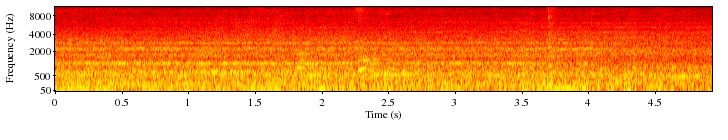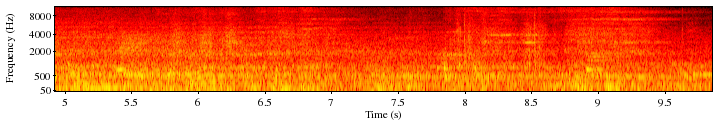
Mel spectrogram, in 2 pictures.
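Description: Two coupled Hitachi Class 805 Evero bi-mode units departing the platform and running past, a steady rail running noise with a steady whine. It fades somewhat toward the end as the train draws away, with a few sharp clicks in the second half.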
